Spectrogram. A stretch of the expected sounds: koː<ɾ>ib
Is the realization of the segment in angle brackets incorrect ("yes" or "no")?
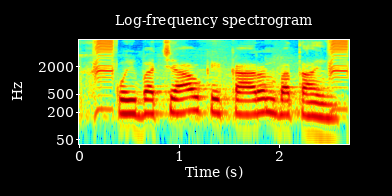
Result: yes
